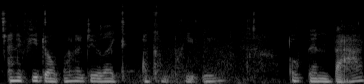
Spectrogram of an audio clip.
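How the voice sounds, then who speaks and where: The whispering moves along at a fairly slow pace. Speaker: tailor and stylist (roleplay). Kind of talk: ASMR roleplay, wedding tailor fitting. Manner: soft-spoken, whispered.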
